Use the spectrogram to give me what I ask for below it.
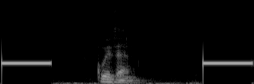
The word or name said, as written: gwydden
